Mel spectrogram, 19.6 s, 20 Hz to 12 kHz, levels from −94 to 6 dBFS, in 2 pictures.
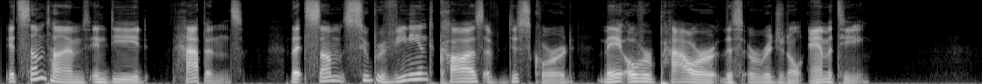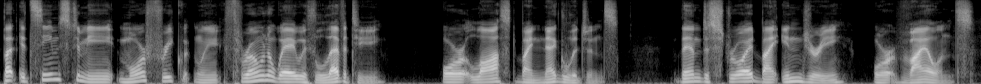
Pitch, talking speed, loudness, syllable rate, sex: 120 Hz, 110 wpm, -21 LUFS, 4.2 syllables/s, male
